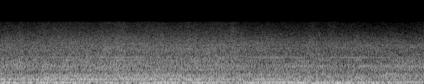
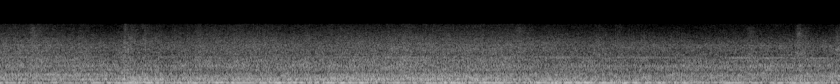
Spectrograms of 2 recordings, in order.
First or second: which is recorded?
first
